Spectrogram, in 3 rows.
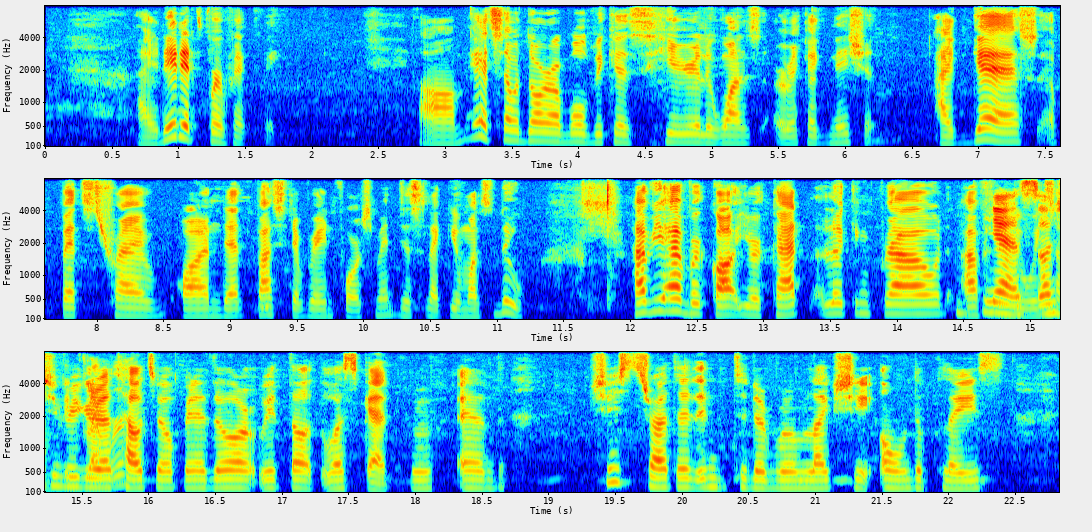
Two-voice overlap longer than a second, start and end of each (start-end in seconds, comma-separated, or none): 14.6-15.8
